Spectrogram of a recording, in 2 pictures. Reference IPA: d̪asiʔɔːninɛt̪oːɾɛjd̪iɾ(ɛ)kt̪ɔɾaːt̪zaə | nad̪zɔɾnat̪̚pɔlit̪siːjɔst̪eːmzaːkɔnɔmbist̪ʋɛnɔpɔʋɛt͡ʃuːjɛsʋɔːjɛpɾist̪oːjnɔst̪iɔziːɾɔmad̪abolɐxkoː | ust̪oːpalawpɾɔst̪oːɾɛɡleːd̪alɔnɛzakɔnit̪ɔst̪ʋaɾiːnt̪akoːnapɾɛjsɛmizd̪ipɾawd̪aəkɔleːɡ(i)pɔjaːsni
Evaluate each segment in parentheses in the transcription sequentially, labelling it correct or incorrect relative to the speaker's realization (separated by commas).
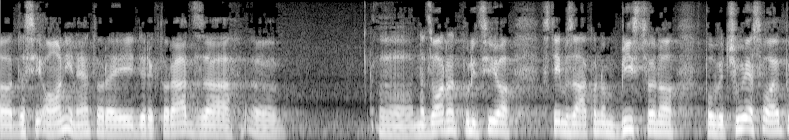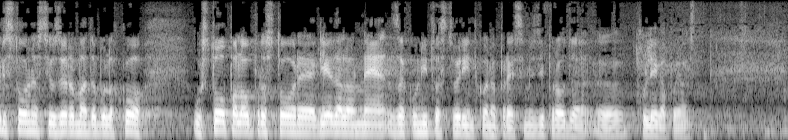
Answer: correct, incorrect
